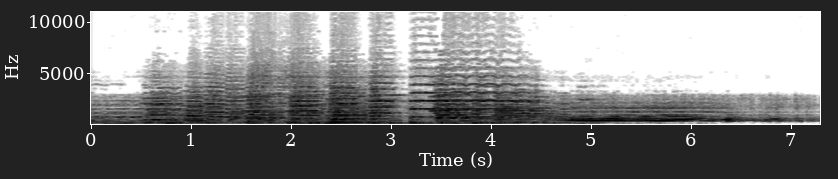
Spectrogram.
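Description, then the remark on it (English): A train whistle sounds loud with rich harmonic tones, layered over the rumble and clatter of a train at a suburban railroad station, the whistle tapering off toward the end. “A suburban railroad station”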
